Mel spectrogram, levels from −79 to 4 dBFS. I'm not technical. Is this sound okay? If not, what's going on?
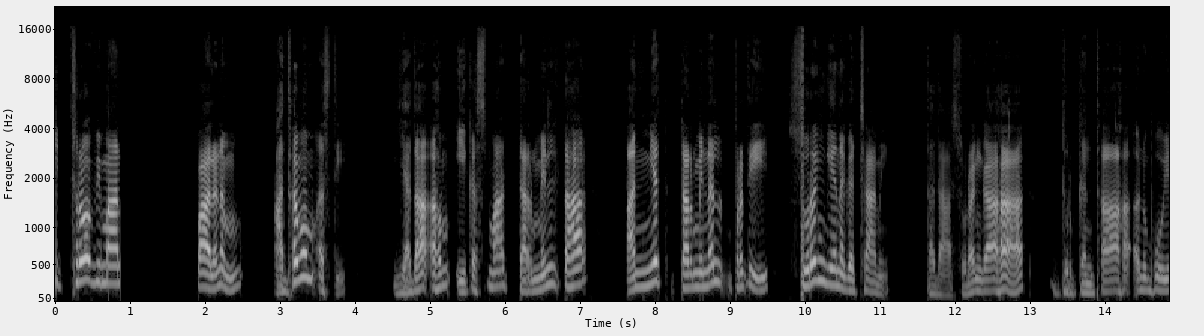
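No. At 0.85 s the speech cuts out for about a second, then resumes at 1.84 s roughly a second further on. That's a stream reconnect. At 9.95 s there's one sharp bang: invalid numbers at full scale, where a calculation error pushed the output to maximum for an instant.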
